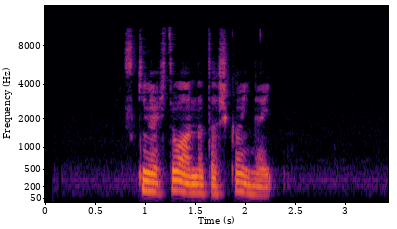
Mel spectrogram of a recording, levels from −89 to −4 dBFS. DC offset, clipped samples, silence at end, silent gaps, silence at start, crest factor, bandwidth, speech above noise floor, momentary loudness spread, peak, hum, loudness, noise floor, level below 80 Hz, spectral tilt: under 0.1%; under 0.1%; 1.15 s; none; 0.8 s; 18 dB; 11.5 kHz; 36 dB; 12 LU; -16 dBFS; none; -32 LUFS; -68 dBFS; -76 dBFS; -5.5 dB/octave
